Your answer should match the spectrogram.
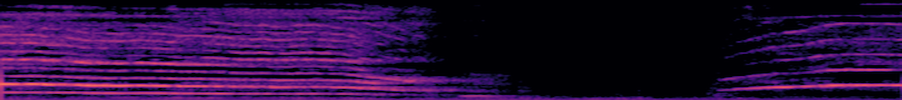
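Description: A child lets out a long, high-pitched scream that slowly falls in pitch and trails off, then, after a brief silence, starts another shrill, rising wail.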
